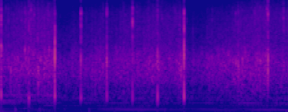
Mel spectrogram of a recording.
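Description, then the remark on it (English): An audience at Westover Hills church claps together in a praise clap offering to the Lord, sustained applause with the many hands blending into a steady wash and a few sharper individual claps standing out, moderately loud. “Would you just give the Lord one more praise clap offering today?”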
